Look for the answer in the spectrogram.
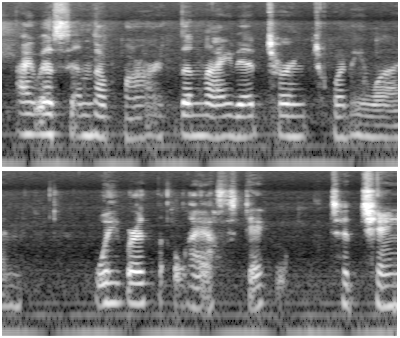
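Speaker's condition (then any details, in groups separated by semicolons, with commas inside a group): MS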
